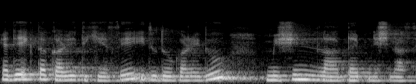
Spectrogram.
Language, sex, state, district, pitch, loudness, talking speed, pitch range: Nagamese, female, Nagaland, Dimapur, 200 Hz, -15 LUFS, 200 wpm, 185-230 Hz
